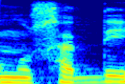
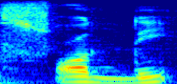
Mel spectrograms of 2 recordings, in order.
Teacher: صود موٹا پڑھنا ہے، حروف مستعلیہ کا ہے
